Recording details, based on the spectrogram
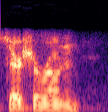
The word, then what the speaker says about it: Saoirse Ronan: How do you pronounce it? – Oh, Saoirse Ronan.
